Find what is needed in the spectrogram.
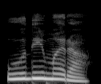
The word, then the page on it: ಊದಿಮರ: ūdimara; Kannada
